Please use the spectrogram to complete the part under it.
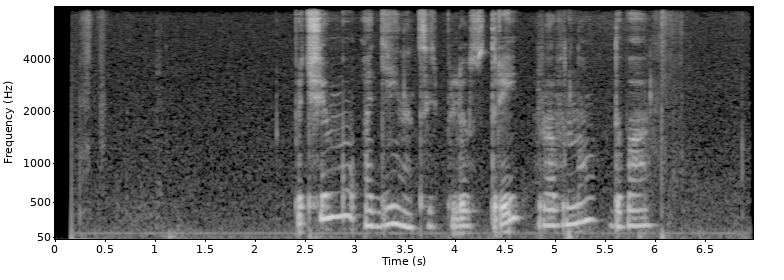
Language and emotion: Russian, sad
